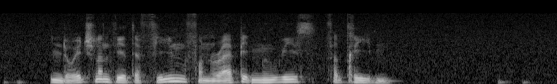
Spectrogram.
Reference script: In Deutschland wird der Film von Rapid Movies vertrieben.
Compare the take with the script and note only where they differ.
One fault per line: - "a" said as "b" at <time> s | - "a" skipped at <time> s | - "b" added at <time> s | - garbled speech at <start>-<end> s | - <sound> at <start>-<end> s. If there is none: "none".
none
